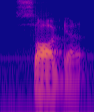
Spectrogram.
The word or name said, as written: Sauget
